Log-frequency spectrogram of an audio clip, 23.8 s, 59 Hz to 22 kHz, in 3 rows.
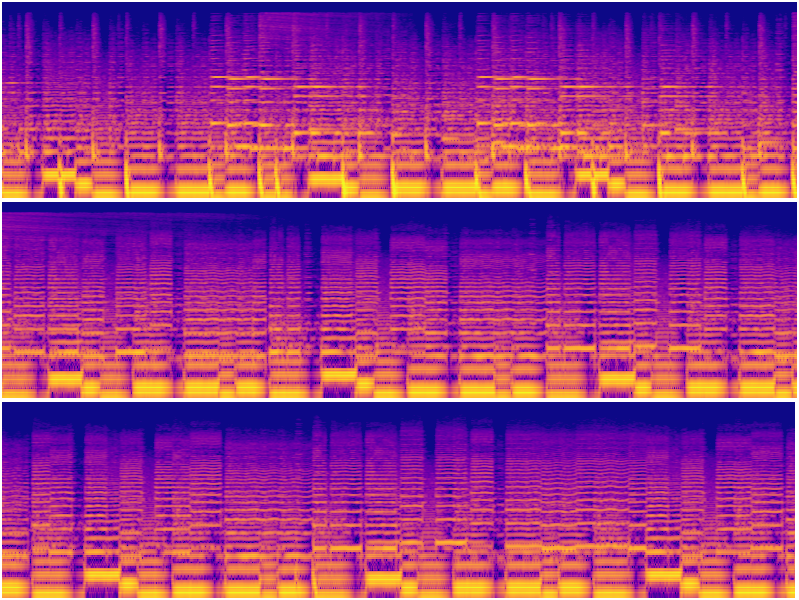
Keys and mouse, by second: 1.5 right click, 1.5 click, 2.6 right click, 3.8 click, 4.3 click, 7.3 click, 8.0 click, 8.6 click, 10.1 click, 11.1 ctrl+z, 11.1 click, 12.1 click, 14.0 click, 18.3 click, 21.2 right click, 22.8 click, 23.2 click, 23.2 right click, 23.5 click.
